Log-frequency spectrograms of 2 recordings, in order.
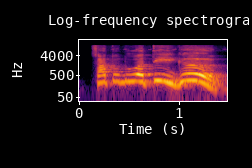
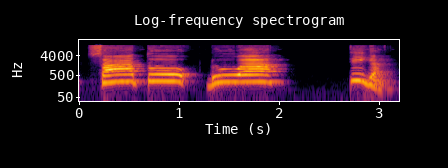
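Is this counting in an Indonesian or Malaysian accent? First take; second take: Malaysian; Indonesian. First: It is said in a Malaysian accent. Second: It is said in an Indonesian accent. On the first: "Orang Malaysia mengatakan apa?" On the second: "Ya orang Indonesia"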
